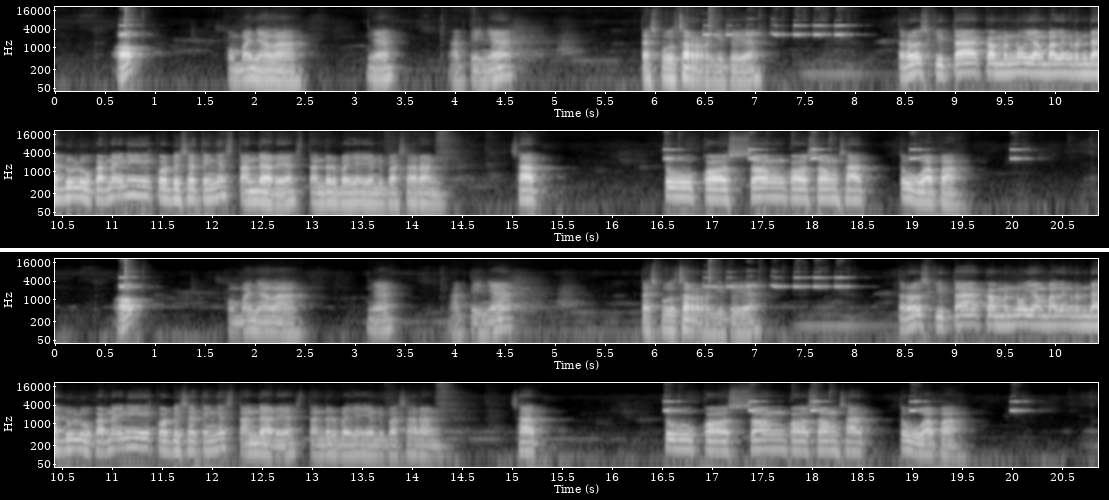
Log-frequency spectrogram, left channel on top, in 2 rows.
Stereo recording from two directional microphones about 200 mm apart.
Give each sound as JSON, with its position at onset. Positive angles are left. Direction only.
{"t": 1.7, "sound": "speech", "side_deg": 45}
{"t": 5.8, "sound": "speech", "side_deg": 40}
{"t": 8.4, "sound": "speech", "side_deg": 40}
{"t": 16.5, "sound": "speech", "side_deg": 40}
